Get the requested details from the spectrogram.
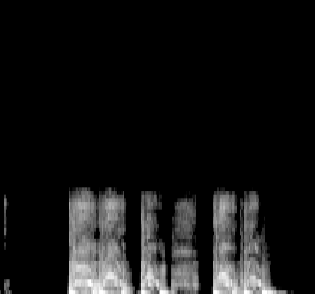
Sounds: Cough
